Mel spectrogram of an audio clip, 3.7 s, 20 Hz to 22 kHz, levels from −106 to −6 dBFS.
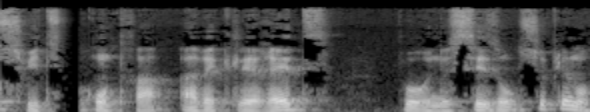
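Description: Speech, with a burst of packet loss from 0.35 to 0.51 s: about 140 ms is concealed by a fading held sound, with a short silence, before "contrat avec les" resumes.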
